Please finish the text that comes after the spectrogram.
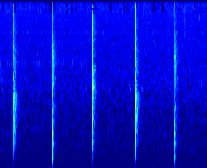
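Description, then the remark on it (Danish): Five sharp, evenly spaced hand claps ring out on their own against a quiet background, each one crisp. “Man skulle klappe fem gange og bukke for bysten for at vække den.”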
